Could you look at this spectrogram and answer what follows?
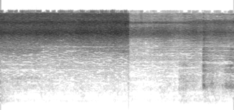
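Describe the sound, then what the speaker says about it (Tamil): Onions with ginger garlic paste fry in a pan for a mutton curry, giving a steady, bright sizzle. It drops to a softer hiss partway through, with faint stirring rustles. "வெங்காயம் நல்லா வதங்கட்டும்"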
